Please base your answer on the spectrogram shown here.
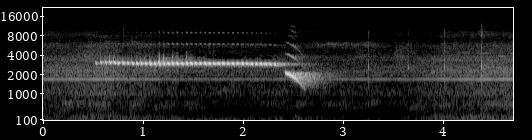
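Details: Sirtu, a tame and vocal bird, delivers a provoking song to make rival sirtu answer: a steady, rapid high trill of nearly two seconds, then a swift falling whistle, followed by quiet scattered ticks.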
